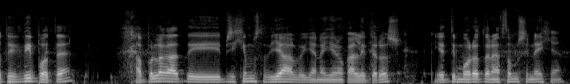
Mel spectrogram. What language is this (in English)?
Greek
